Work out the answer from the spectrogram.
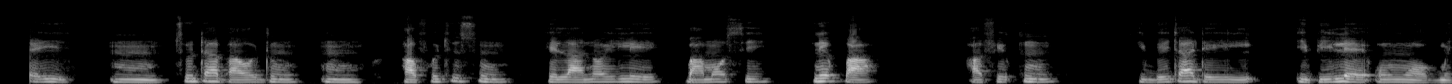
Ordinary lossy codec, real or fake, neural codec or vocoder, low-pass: none; fake; vocoder, 44.1 kHz, 128 mel bands every 512 samples, BigVGAN v2; 9.9 kHz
